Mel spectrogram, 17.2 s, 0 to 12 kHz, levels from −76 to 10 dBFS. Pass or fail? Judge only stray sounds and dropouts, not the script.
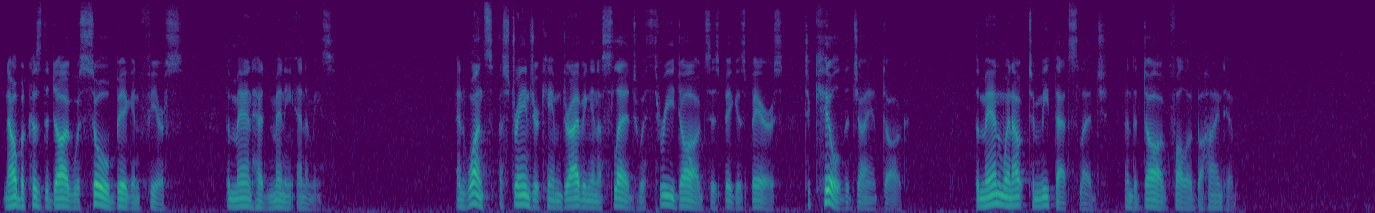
pass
